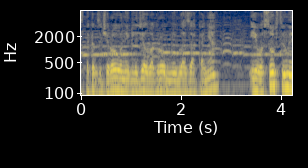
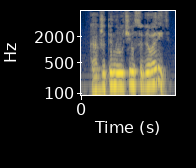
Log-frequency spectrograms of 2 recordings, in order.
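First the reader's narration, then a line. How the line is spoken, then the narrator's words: Exclaimed. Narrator (Russian): воскликнул он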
